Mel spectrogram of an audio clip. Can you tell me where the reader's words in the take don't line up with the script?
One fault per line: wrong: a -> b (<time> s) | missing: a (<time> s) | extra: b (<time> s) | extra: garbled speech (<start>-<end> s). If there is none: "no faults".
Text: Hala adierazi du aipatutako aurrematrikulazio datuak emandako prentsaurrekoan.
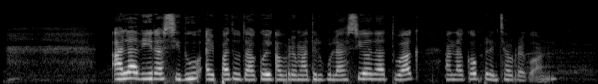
no faults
